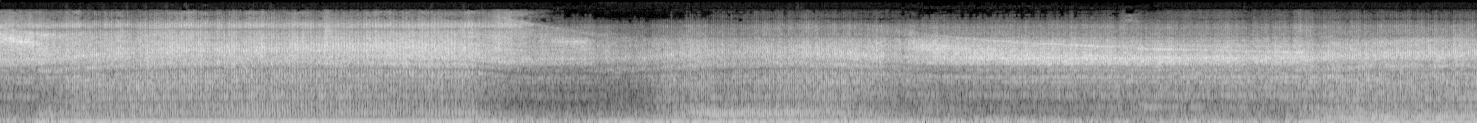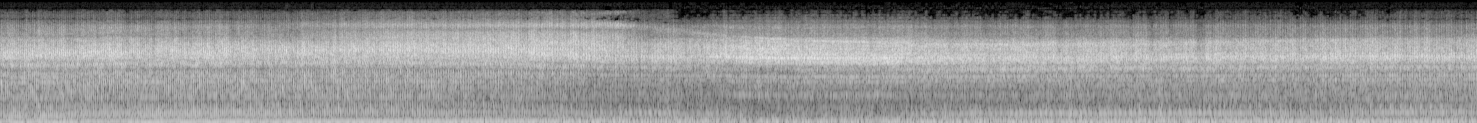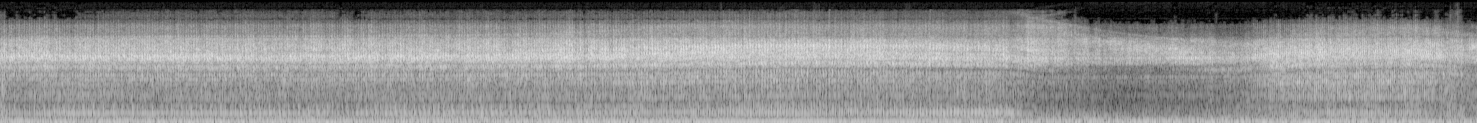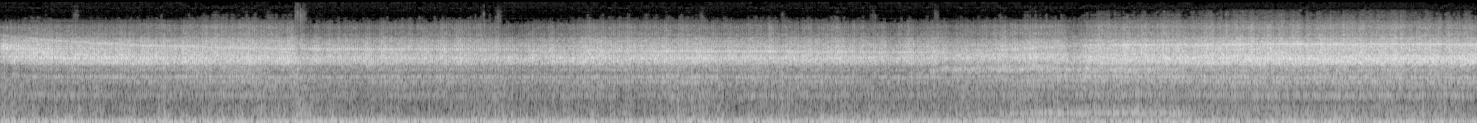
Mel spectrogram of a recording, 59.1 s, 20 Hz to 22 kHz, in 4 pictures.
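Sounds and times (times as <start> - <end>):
diesel truck engine under load: 0.0 - 59.0.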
